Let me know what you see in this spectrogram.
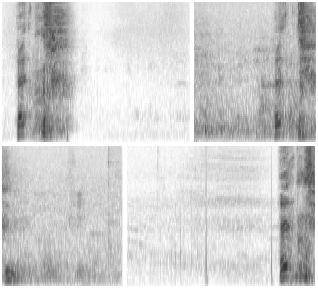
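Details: Sneezing compilation: three loud, abrupt sneezes, each a sharp burst of air, with quiet gaps between them; sneezing.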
